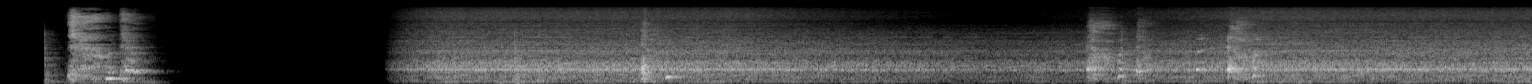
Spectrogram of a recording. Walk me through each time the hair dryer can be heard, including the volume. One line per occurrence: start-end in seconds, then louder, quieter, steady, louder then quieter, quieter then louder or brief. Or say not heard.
3.9-15.2 quieter then louder.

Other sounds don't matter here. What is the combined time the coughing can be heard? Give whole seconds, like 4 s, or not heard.
4 s.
